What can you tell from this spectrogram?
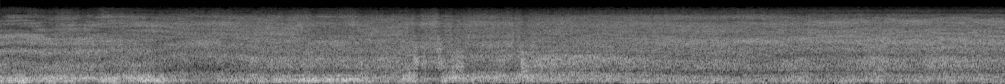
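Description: Pressure washer jet spraying the steel panels and frame of a New Holland BC5070 square baler: a loud, steady hiss of high-pressure spray with water spattering on the metal, heavier and more uneven in the first few seconds.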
